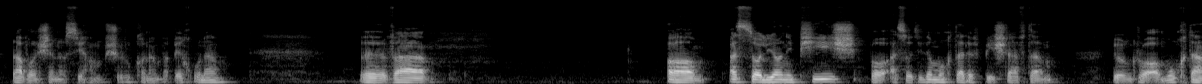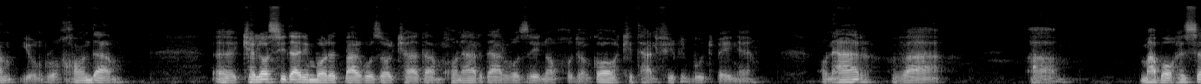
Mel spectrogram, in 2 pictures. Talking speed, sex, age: 90 wpm, male, 40-59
